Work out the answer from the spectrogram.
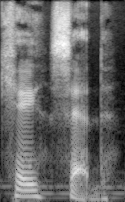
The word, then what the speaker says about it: chesed: There's a concept in the Old Testament called chesed, pronounced ke-sed.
